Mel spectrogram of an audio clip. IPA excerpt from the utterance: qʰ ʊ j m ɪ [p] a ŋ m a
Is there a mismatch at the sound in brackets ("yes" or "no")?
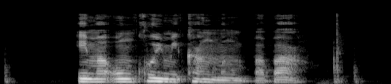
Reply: yes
